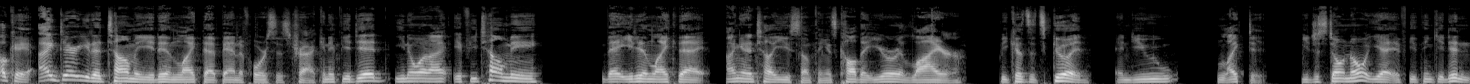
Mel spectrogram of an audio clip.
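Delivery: normal talking voice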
